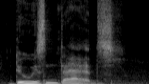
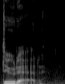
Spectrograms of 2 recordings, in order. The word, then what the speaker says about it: doodad: doodad is because earlier he said do's and dads which is a really weird way of saying doodad but I mean he now knows that actually it's pronounced doodad Progress character development this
